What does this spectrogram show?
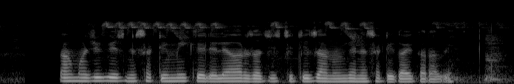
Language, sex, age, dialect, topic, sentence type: Marathi, male, 18-24, Standard Marathi, banking, question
